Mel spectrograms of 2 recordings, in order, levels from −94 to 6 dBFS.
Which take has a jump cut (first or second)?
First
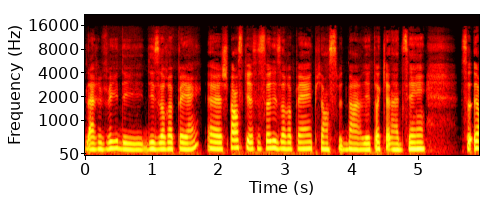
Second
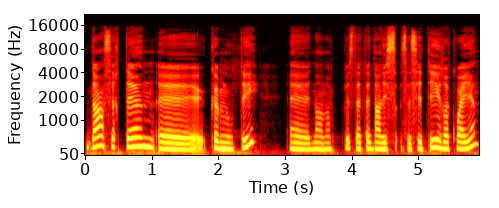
first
